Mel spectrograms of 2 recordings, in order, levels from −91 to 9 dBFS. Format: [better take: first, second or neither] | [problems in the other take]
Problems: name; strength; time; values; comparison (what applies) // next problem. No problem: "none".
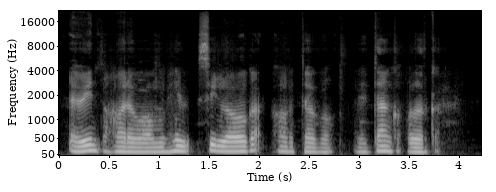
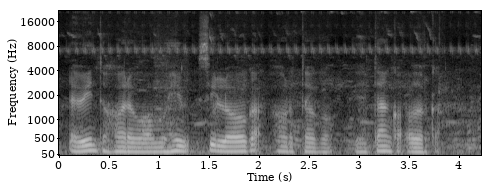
second | noise reduction (neural mask model DeepFilterNet 3)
